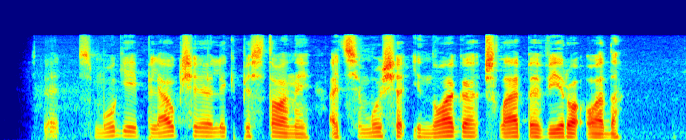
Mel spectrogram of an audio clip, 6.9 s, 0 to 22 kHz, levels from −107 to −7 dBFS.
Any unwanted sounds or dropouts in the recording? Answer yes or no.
yes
